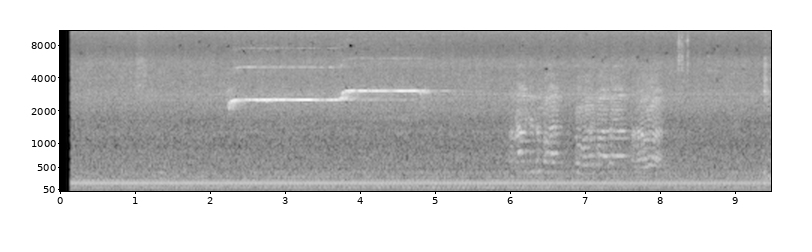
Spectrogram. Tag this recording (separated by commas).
Boat, Ship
